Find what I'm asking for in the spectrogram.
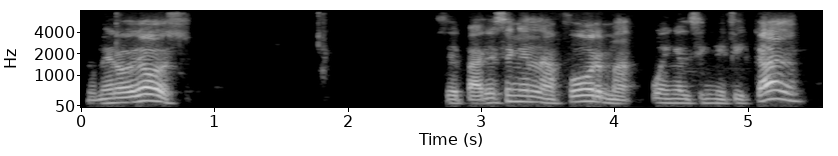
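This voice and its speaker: Slow, patient teacher with dull sound. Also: medium pitch, lively intonation, a little mellow, dry recording. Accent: Ecuadorian Spanish. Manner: explains step by step, asks "¿sí?" often. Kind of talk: recorded online class.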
